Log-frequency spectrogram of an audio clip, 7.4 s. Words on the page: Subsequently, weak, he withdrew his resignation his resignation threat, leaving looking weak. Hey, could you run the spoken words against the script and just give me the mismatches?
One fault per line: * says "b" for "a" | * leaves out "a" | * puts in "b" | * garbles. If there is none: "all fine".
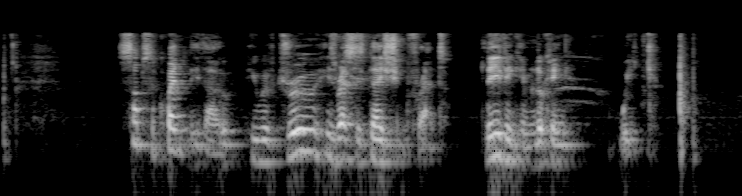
* says "though" for "weak"
* leaves out "his resignation"
* puts in "him"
